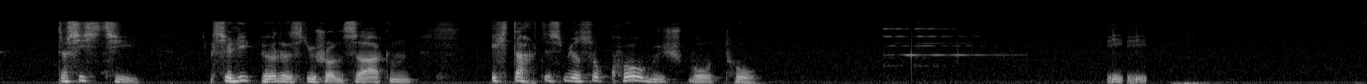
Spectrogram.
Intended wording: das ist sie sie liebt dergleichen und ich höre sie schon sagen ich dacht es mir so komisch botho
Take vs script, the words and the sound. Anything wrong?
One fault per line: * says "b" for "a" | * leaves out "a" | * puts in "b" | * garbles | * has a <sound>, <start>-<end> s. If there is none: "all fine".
* leaves out "dergleichen und ich"
* has a laugh, 8.8-10.4 s
* has a laugh, 11.1-11.5 s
